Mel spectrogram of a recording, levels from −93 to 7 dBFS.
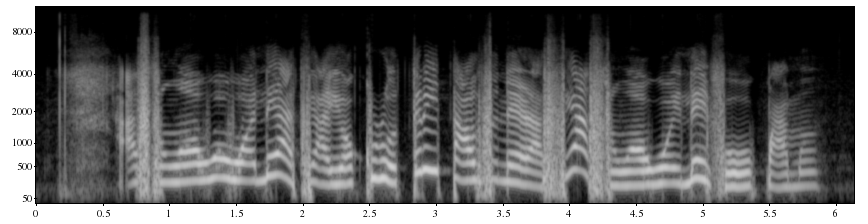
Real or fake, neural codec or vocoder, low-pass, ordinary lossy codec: real; none; 10.8 kHz; none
